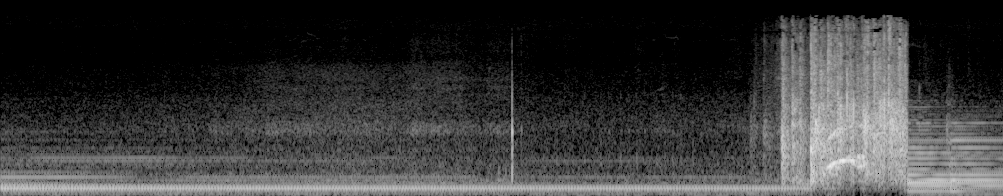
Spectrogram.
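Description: A final held piano chord slowly dies away. Near the end, applause breaks out loudly with a brief whoop and is cut short after about a second as other music comes in.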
